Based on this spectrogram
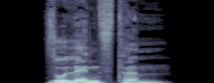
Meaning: strong dative masculine/neuter singular superlative degree of solenn
- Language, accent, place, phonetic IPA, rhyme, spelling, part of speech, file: German, Germany, Berlin, [zoˈlɛnstəm], -ɛnstəm, solennstem, adjective, De-solennstem.ogg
